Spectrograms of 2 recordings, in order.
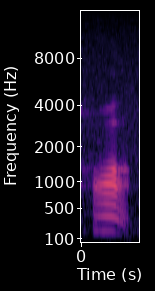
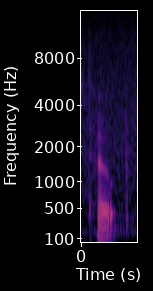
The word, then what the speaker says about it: taupe: Is it pronounced taupe or is it like top? It's taupe. It's taupe.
